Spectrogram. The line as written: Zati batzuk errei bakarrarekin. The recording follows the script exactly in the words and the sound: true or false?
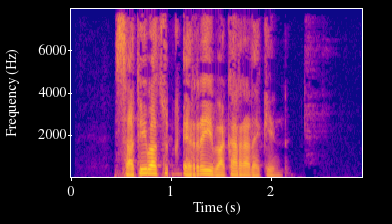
false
